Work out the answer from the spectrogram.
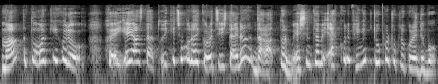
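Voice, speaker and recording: A woman voicing a hot-headed young stepsister in a cartoon fairy tale, shrill and excitable. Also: quick pace. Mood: alarmed, angry.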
